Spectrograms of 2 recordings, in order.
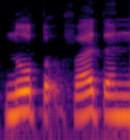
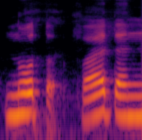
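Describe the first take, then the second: No difference in how they are said.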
